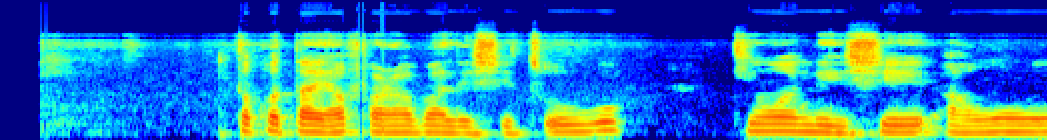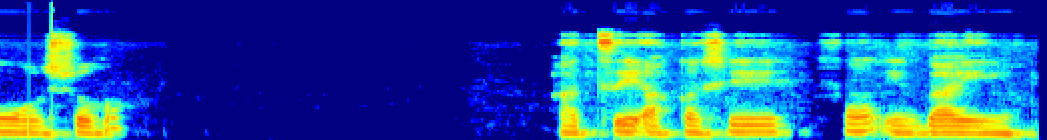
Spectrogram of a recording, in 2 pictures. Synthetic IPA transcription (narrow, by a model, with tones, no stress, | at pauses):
tɔ˧kɔ˦ta˧ja˨˦fa˧ɾa˧ba˧˨lɛ˨ʃe˨tʰo˨˦wo˦ | ki˦w̃ɔ̃˦le˦˨ʃe˧a˨w̃ɔ̃˧ũ˧ɔ˨ʃɔ˨ | a˨tʰi˧a˨kã˨ʃe˧ | fũ˦i˦˨ɡ͡ba˧e˨j̃ã˨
